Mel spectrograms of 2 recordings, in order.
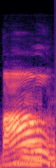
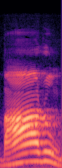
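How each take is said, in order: First: The r sound is dropped. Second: The r sound is clearly pronounced. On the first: The speaker calls it right. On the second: The speaker calls it wrong.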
